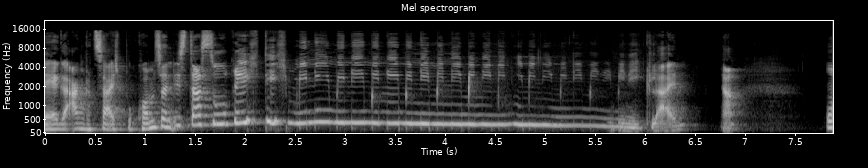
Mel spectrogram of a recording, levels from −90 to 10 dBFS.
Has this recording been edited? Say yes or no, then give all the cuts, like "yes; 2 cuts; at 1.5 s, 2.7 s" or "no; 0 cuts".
no; 0 cuts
